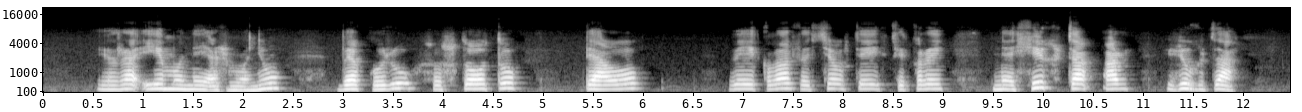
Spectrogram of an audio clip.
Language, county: Lithuanian, Šiauliai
